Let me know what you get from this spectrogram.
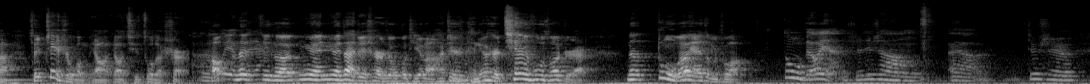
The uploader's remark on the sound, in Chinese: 小破话筒难以支持多人录音，本期音质堪忧，望谅解。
